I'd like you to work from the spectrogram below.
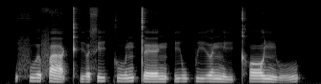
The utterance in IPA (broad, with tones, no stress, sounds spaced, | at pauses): f u˧ ə̯ f aː˧˩ kʰ i˩˧ ə̯ s iː˧˥ k uː˧˥ n t̪ ɛː˧ ŋ ʔ i˧ w p i˧ ə̯ n i˩˧ kʰ ɔː˧ ɲ u˩˧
